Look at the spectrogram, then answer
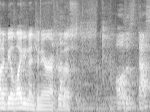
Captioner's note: chuckling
